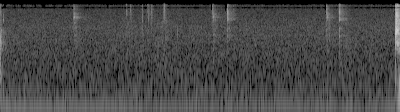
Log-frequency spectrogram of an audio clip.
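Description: Faint, scattered computer mouse clicks and keystrokes, some in quick pairs, as new width and height values are entered.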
